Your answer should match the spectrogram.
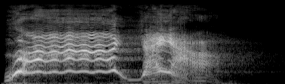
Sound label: idle sing; smite; apollo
